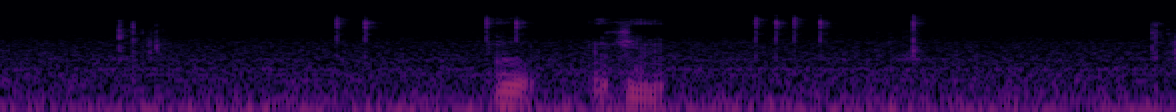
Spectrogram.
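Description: Faint, scattered clicks of a computer mouse and keyboard, about a dozen, some in quick pairs and short runs.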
